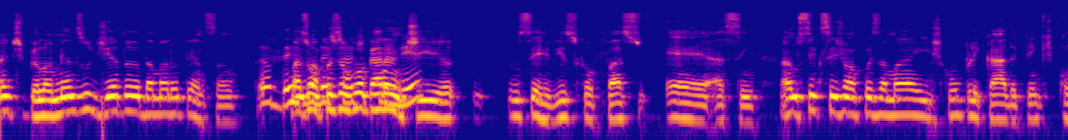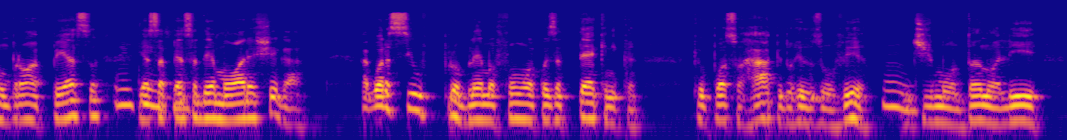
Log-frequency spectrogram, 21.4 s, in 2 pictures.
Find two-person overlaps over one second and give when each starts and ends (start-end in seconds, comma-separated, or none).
2.9-4.3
